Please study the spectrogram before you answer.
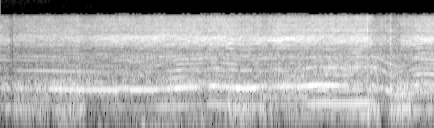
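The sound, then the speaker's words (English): A race car engine from a racing video game drones through the Eau Rouge corner, a steady buzzing roar of layered tones that wavers slightly in pitch, with no talk. “Gotta love the sound of Eau Rouge going through that. It takes a lot of concentration, even with the video game.”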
